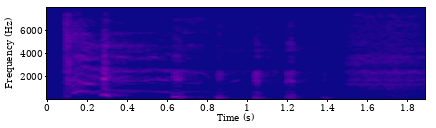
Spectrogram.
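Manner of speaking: a very high, squealing laugh; high laughter. Real, not acted. Laughing at own story.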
